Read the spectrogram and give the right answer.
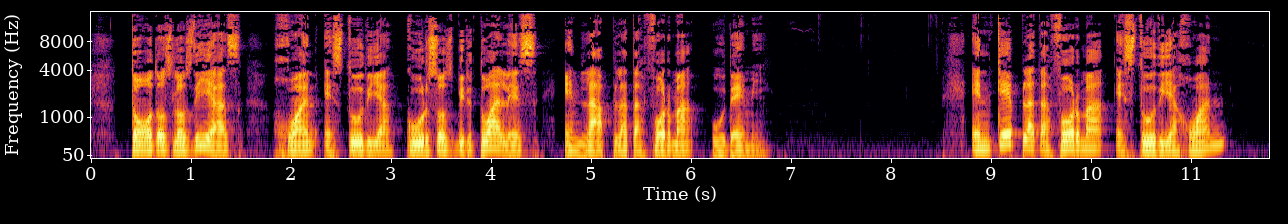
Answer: En Udemy, Juan estudia sus cursos virtuales en la plataforma Udemy.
